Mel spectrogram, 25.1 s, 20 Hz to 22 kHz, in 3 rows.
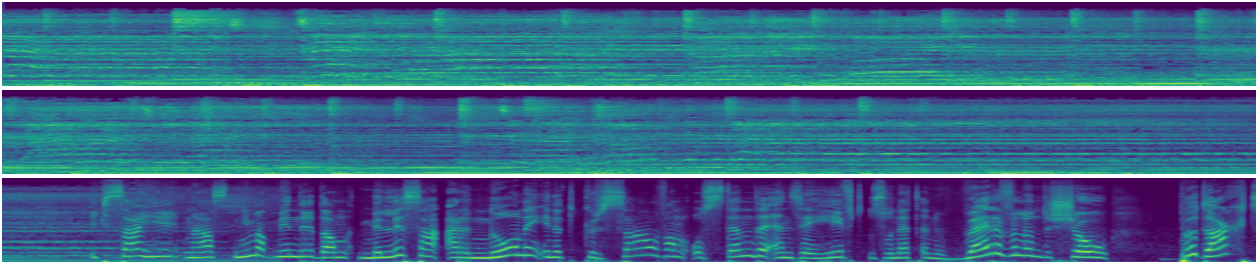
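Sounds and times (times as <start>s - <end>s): gospel song with choir and band: 0.0s - 18.5s.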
